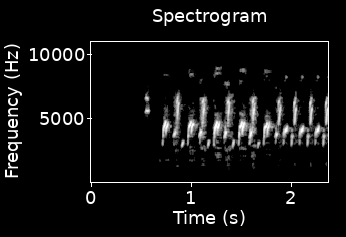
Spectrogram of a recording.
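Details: Song of the European goldfinch, used for training birds: one high note, then a fast continuous twittering of bright, liquid notes alternating up and down.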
